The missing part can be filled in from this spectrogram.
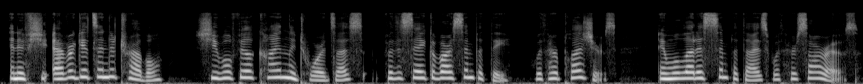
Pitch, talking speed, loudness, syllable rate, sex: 260 Hz, 210 wpm, -18 LUFS, 5.9 syllables/s, female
